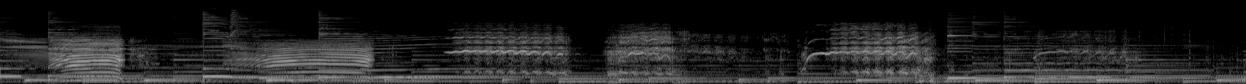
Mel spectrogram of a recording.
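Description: Horses whinnying about four times with a wavering, quavering pitch, from about four seconds in, over steady background music. Before them come two shorter rising-and-falling animal calls.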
